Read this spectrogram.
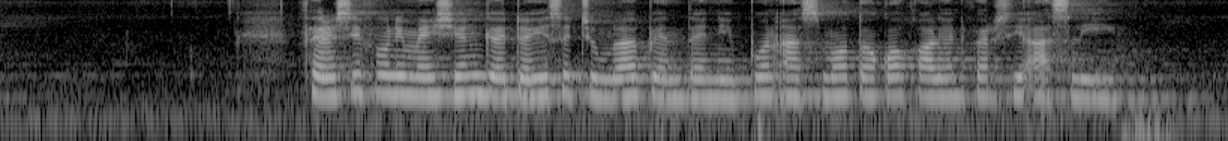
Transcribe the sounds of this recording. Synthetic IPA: fɛrsifunimeʃiənɡaɖ̥a̤isəd̥ʒ̥ṳmlahb̥ɛ̤nt̪ɛnipʊnasmɔt̪ɔkɔkalianfɛrsiʔasli

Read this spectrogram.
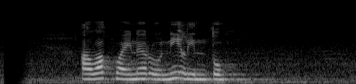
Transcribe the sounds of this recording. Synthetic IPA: ʔawak̚wainəɾunilint̪ʊh

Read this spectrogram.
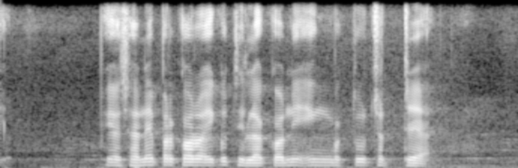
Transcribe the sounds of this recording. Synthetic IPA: b̥iasanepərkɔɾɔikud̪̥i̤lakɔniɪŋwək̚t̪ut͡ʃəɖ̥aʔ

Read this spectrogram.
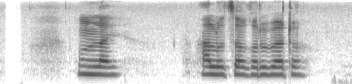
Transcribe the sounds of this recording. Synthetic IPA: unlaj | alot͡sʌɡʌɾubaʈʌ

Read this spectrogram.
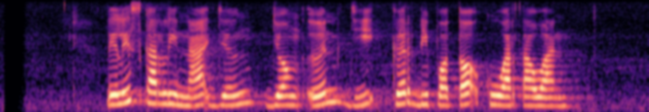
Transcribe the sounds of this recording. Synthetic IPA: liliskarlinad͡ʒɨŋd͡ʒɔŋənd͡ʒikɨrdipɔt̪ɔkuwart̪awan

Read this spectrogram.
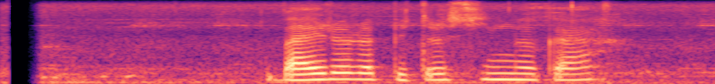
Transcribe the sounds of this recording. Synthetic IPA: bajɾʌɾʌpit̪rʌsiŋɡʌka

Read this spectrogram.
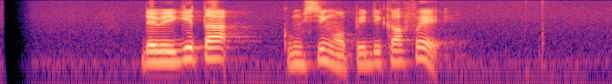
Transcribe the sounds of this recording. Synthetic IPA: deweɡit̪a | kuŋsiŋopidikafɛ

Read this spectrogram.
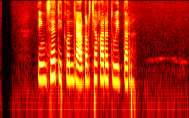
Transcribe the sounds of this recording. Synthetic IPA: nɪŋsɛd̪̥i̤kɔnt̪ɾaʔkərd̥ʒ̥akaɾot̪uwit̪ər

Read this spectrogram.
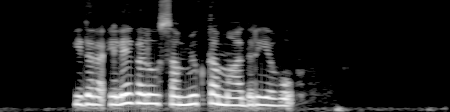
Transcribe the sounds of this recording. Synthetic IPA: id̪ɐɾɐʔɛlɛɡɐɭusɐmjukt̪ɐmaːd̪ɐɾijɐʋu

